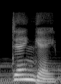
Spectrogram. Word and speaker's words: dengue: Dengue, pronounced dengue, fever is a painful, debilitating mosquito-borne disease caused by any one of 4 closely related dengue viruses.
